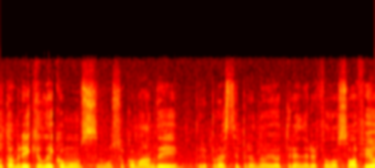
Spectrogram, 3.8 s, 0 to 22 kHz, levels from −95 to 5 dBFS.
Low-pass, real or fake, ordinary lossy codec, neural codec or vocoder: 14.4 kHz; real; AAC, 96 kbps; none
